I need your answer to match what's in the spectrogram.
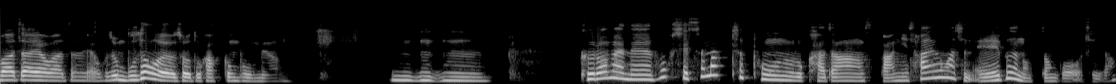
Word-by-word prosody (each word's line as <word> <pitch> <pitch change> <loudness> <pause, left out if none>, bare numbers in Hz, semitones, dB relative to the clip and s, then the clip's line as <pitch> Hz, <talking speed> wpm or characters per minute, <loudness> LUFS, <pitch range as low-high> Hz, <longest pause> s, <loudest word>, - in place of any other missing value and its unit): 맞아요, 200 -2 +5
맞아요. 180 0 -5
좀 210 0 +3
무서워요 205 - +5
저도 160 -1 +1
가끔 165 +1 -4
보면. 150 -2 -8 1.2
음음음. 180 -3 -3 0.9
그러면은 250 -4 +3
혹시 325 -2 -1
스마트폰으로 270 - 0
가장 170 0 -2 0.2
많이 165 +4 -3
사용하시는 295 - -1
앱은 205 - +1
어떤 155 +1 -10
거세요? 140 -1 -10
185 Hz, 260 characters per minute, -21 LUFS, 165-240 Hz, 1.2 s, 맞아요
